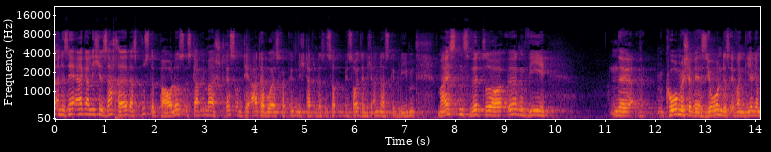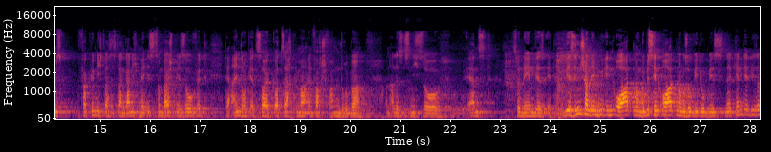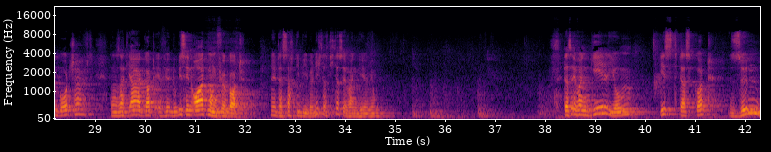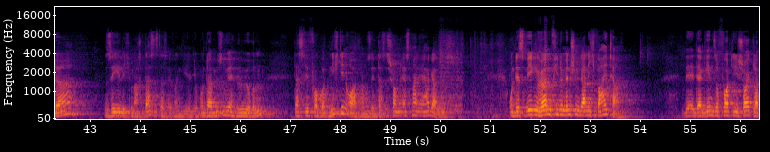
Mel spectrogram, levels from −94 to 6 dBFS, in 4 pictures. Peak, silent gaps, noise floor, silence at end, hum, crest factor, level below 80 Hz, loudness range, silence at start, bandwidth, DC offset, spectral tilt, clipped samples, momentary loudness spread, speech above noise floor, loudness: -4 dBFS; none; -62 dBFS; 0 s; none; 22 dB; -58 dBFS; 9 LU; 0 s; 10 kHz; under 0.1%; -6 dB/octave; under 0.1%; 16 LU; 36 dB; -26 LUFS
